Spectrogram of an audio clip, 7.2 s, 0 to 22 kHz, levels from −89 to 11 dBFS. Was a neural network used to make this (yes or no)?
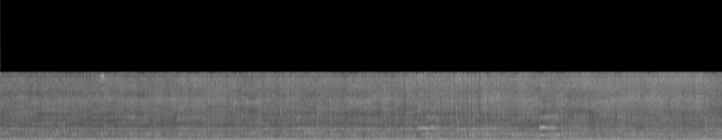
yes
